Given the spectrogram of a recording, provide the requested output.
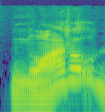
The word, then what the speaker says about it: Nahuatl: Yeah, it's nahuatl. Nahuatl? Did I say that right? – Nahuatl. – Nahuatl for cooked agave. – Correct.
